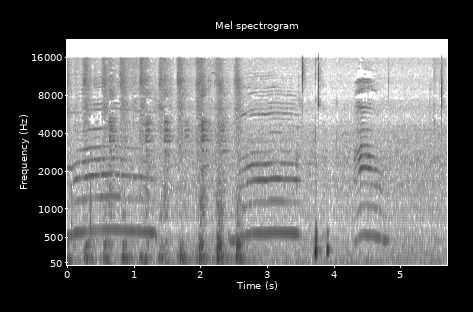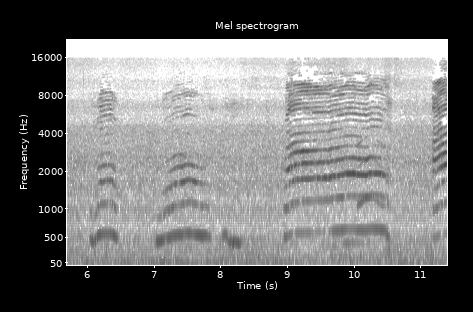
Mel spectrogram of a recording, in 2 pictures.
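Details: Domestic mother cat and kitten together; several plaintive meows, some lower and drawn-out, others high and arched, opening with a burst of rapid tapping and a fast chattering sequence, then spaced calls about every second.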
